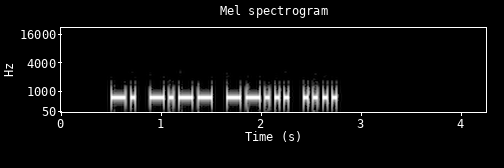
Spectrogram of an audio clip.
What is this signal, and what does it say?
Morse code, heard as a keyed tone, about 25 wpm, 700 Hz. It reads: NY7H
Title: USA Call Signs - 4 Characters - Repeated 2x - 25wpm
